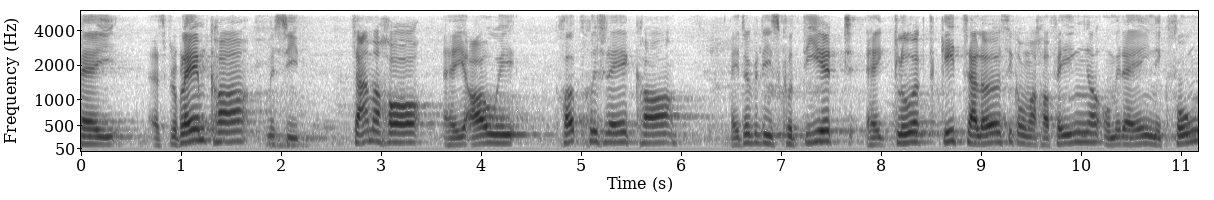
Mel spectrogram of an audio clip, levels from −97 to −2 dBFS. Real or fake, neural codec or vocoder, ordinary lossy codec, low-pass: real; none; none; 5.4 kHz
